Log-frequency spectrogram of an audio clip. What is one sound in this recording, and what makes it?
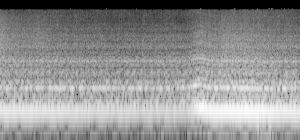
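A motorboat engine drones steadily, its pitch shifting briefly.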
